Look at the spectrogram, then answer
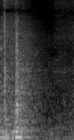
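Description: A wooden drawer of a magnificent Orientalist antique cabinet is slid shut with a short, close scraping knock, followed by quiet room tone.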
